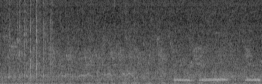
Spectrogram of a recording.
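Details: Hume's bar-tailed pheasant, subspecies burmani, at a breeding center in Chiang Mai, Thailand. Wing flapping comes first, then three short, mellow, low hooting notes near the end, with faint chatter from other birds behind.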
